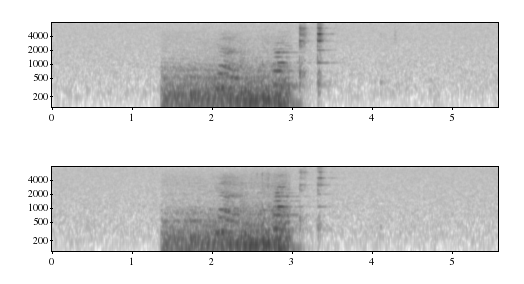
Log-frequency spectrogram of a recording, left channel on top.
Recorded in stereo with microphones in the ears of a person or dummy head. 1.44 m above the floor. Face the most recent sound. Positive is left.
turn(degrees=65)  # may be behind; listen again after turning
